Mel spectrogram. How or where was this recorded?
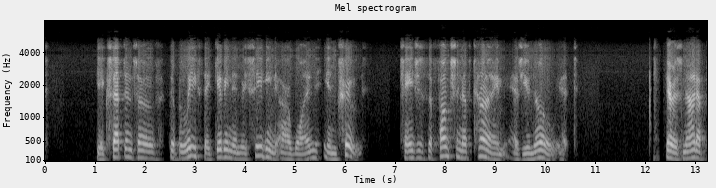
phone line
